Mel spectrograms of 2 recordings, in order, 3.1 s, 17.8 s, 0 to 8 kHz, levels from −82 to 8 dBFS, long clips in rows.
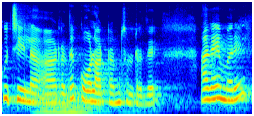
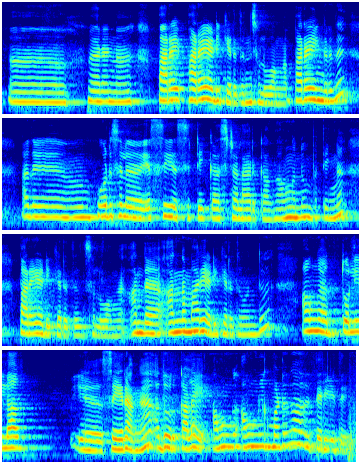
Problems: background sounds at intervals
